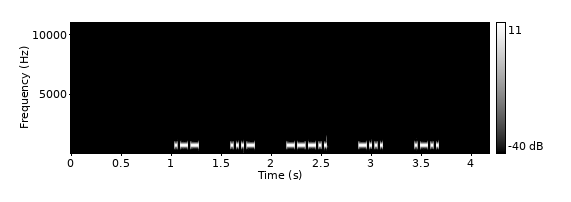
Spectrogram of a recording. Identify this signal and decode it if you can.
Morse code, heard as a keyed tone, about 47 wpm, spaced as for 21 wpm, 700 Hz. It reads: WV8BL
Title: USA Call Signs - 4x Character Spacing - 45wpm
